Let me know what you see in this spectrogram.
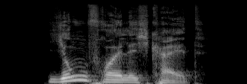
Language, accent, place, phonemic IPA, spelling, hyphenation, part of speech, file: German, Germany, Berlin, /ˈjʊŋfʁɔɪ̯lɪçkaɪ̯t/, Jungfräulichkeit, Jung‧fräu‧lich‧keit, noun, De-Jungfräulichkeit.ogg
- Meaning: virginity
